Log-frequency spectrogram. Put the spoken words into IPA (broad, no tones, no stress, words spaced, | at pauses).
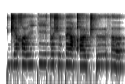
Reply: d͡ʒeχəɣi kiːdəʃɨ pɛ qʼɨːt͡ʃʼɨːθəː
